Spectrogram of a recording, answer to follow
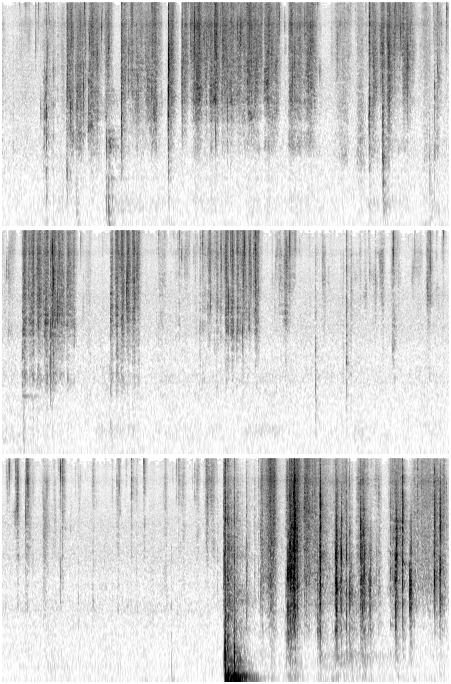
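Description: Soaked paper being rubbed and crumpled between the fingers, soft scratchy rustles as it breaks up into a net-like lace. Near the end a loud thump and louder rustling as it is laid out flat.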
